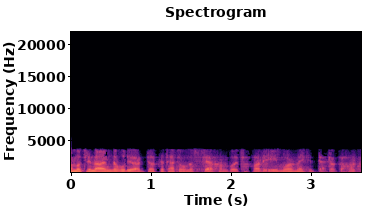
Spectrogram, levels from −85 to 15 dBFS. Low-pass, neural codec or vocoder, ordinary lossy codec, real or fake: 3.6 kHz; codec, 16 kHz, 1.1 kbps, Voila-Tokenizer; AAC, 16 kbps; fake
